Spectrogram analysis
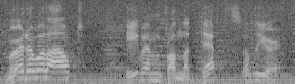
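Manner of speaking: ordinary talk, nothing marked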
